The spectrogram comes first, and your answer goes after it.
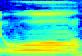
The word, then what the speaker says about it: Uhl: Usually people say Uhl, which I think is the right pronunciation, but my family's always said Uhl.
